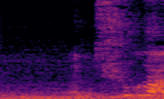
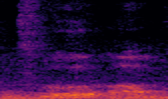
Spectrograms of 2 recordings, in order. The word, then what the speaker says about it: to: 튜가 아니고요. 왜 자꾸 지나고 튜라고 그래요? 혹시 이거 우 발음이 혹시 잘 안 돼요? 튜가 아니고요. 자, 투.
